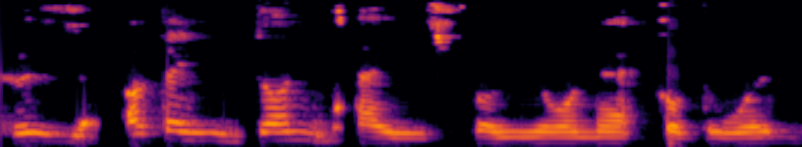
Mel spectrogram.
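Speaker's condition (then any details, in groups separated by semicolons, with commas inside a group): Cerebral palsy; from birth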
